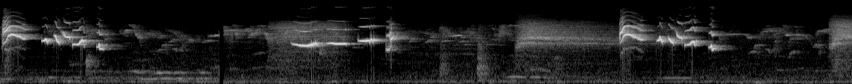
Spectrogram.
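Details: Oriental magpie-robin in energetic full song, used to prompt other magpie-robins to sing: varied high whistled phrases mixed with harsh scratchy notes and sharp chirps, delivered in loud bursts separated by brief quieter pauses.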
